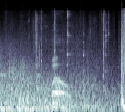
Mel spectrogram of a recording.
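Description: Gunfire against a robot in the video game Generation Zero, a few sharp shots spread across the moment with a louder burst at the end, under a steady background and a voice speaking.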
